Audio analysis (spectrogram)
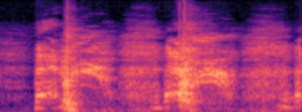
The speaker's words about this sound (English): All right. I'm allergic to this studio. I've never sneezed until I'm in this studio. Something's up with this shit. Dust problem or something.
